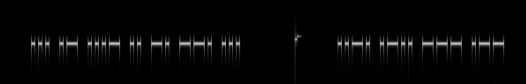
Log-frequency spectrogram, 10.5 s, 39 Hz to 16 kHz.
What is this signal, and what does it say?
Morse code, heard as a keyed tone, about 17 wpm, 700 Hz. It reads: SAVINGS FLOW
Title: Sentences from Top 1200 Words - New Word Drill - 17wpm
